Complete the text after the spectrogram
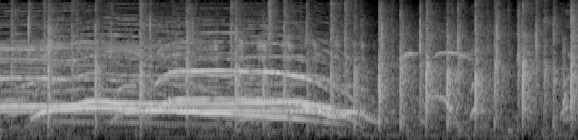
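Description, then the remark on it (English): A crowd bursts into dense, steady applause mixed with loud cheering and shouting voices, then the clapping thins out into scattered individual claps toward the end. “right, the applause.”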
